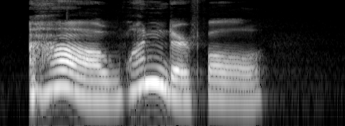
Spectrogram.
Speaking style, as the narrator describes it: he exclaimed suddenly

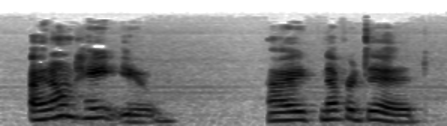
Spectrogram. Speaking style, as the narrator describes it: he sighed

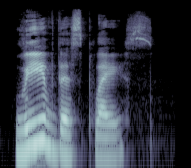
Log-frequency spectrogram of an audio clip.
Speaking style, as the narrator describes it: she called, and her voice rolled like thunder over snow

